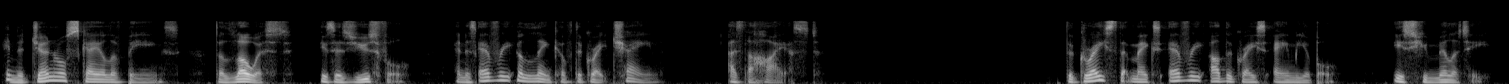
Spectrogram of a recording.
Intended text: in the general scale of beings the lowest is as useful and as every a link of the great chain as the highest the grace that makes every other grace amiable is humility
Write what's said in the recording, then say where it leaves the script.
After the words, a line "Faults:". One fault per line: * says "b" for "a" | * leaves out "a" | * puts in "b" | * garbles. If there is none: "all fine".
in the general scale of beings the lowest is as useful and as every a link of the great chain as the highest the grace that makes every other grace amiable is humility
Faults:
all fine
